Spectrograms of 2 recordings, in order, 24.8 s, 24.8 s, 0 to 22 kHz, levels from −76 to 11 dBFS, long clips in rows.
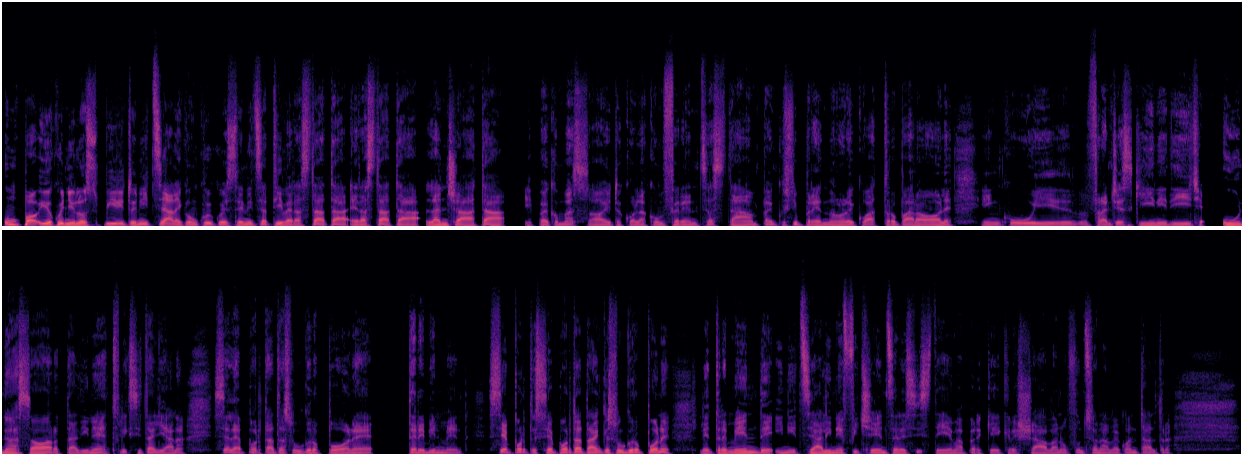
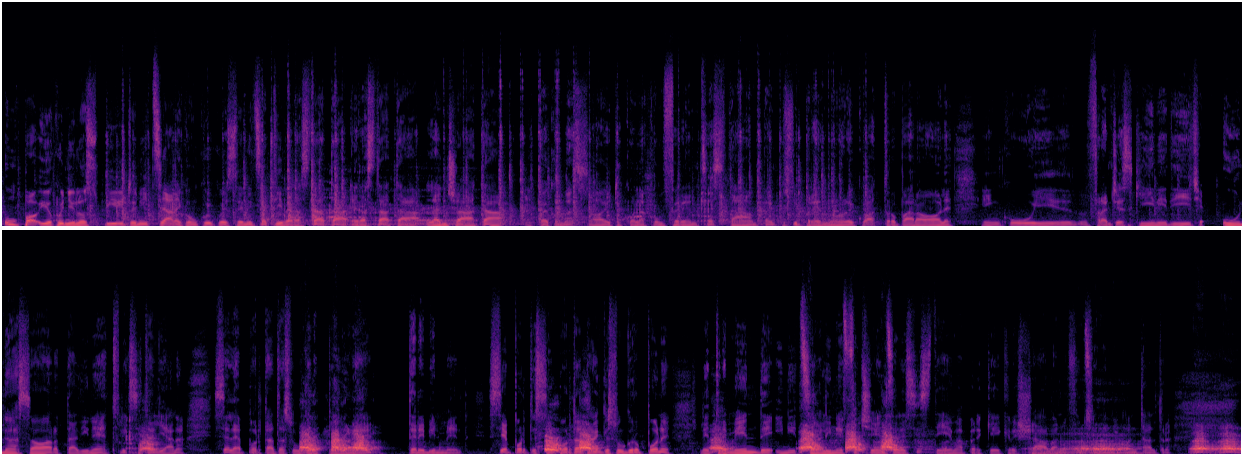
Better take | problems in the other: first | animal sounds; very loud; throughout; 3 dB above the speech

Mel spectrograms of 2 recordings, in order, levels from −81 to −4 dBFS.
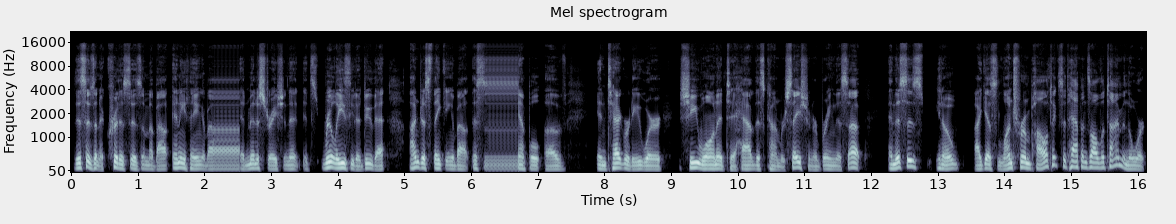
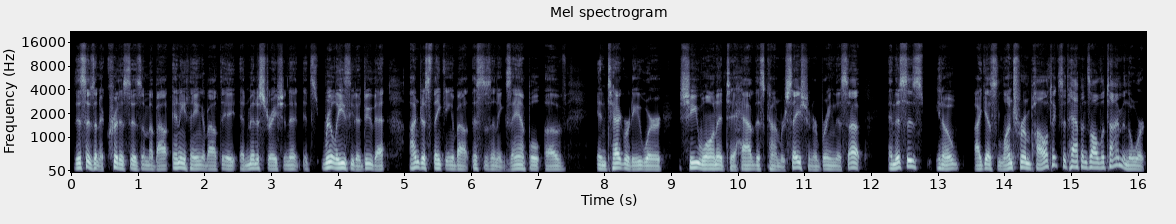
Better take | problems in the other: second | audio freezing; at 2 s and at 6 s

